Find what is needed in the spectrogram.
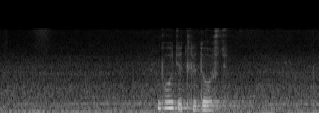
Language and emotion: Russian, sad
